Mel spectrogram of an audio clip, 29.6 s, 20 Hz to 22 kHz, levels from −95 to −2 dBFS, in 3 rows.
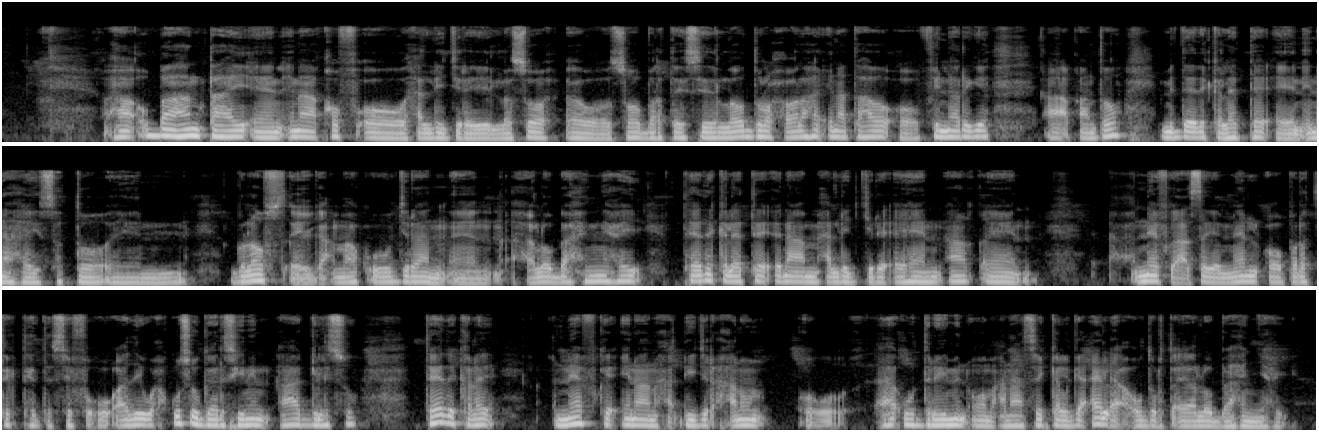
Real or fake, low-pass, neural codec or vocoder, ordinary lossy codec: real; none; none; none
